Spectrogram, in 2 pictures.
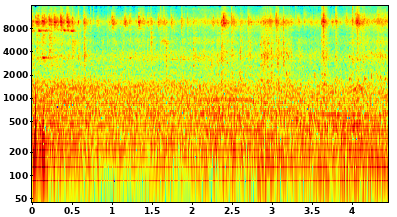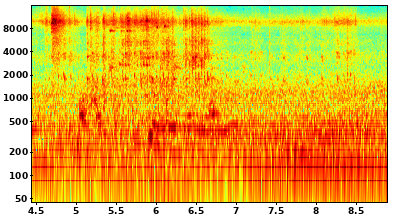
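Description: A bus rattles as it drives along.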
